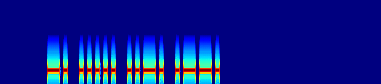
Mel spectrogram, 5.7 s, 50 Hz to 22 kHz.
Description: Morse code, heard as a keyed tone, about 21 wpm, 700 Hz. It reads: N5FP
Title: USA Call Signs - 4 Characters - Repeated 2x - 20wpm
